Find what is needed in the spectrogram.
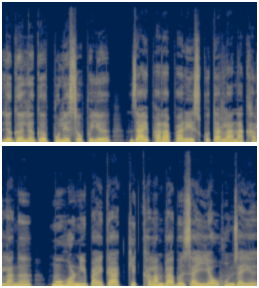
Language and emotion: Bodo, neutral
